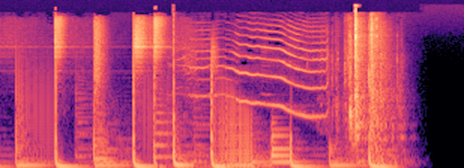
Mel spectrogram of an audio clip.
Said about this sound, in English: All of the high frequencies are bouncing around inside their space, but the bass frequencies pass right through the walls and into your ears. When your neighbor opens the door for pizza delivery, all those high frequencies can escape.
